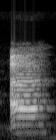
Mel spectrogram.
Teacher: huruf hamzah keluar dari pangkal tenggorokan, huruf hamzah huruf tipis.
